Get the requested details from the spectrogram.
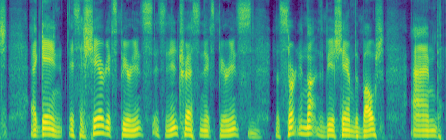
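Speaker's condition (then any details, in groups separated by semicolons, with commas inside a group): Cleft lip and palate; adult, age 41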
